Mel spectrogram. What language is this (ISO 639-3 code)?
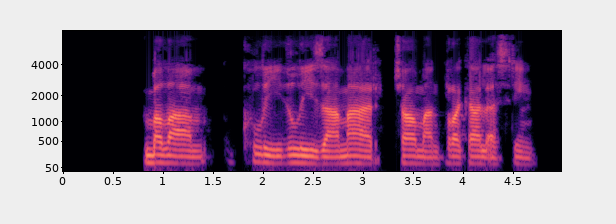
ckb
